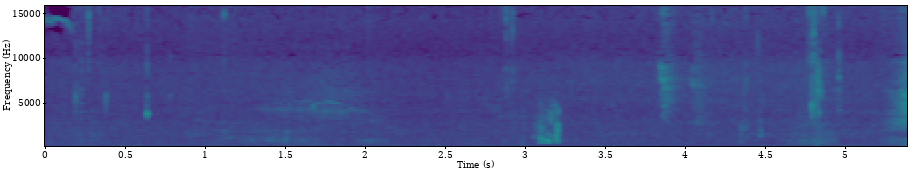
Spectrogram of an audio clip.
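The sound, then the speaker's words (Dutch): A single short, soft slurp of someone sipping coffee, rising briefly out of a steady low hum, with a few faint clicks around it and no talking. “Nou, dan neem ik gewoon nog een slok koffie.”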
